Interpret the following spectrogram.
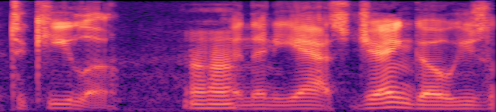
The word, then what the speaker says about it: Django: and then he asks django he's like oh you know what's your name how do you spell it and uh you know django was like you know dj you know the d silent and he goes i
